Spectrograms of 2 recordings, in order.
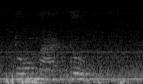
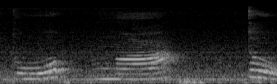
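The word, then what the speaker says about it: トマト: और हमारे last example है टोमेटो. हम इसे टोमेटा नहीं प्रनाउंस करेंगे, हम इसे प्रनाउंस करेंगे तो मा तो टोमाटो.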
